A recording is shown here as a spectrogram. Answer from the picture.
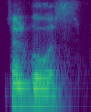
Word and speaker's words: Czolgosz: Assassinate करने वाले बंदे का नाम आप लिख लें, लियोन जलगोज। लियोन जलगोज, स्पेलिंग लिख लें, LEON, लियोन, CZOLGOSZ, लियोन जेलगोज।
